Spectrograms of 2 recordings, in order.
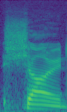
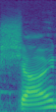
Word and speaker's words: Shown: It's shown. So let's go with that. It is shown. I was told it's like phone but with an S.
